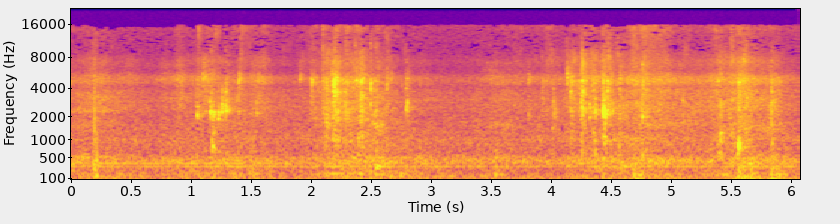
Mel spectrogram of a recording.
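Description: Water dripping and trickling from a filled kids' unicorn tumbler with a straw during a leak test, soft irregular drips and patter at close range, fairly quiet over a low background hiss.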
